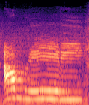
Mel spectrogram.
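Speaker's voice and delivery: mock resolve. Teen self deciding she's ready, mock solemn. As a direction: declare it like a big decision. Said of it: "I was like".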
